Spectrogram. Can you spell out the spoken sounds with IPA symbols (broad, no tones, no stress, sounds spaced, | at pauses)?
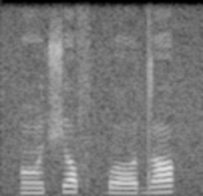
ɔ̃ ʃ ɒ f ɓ ɔ d ɒ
